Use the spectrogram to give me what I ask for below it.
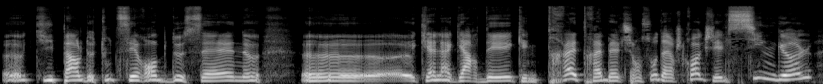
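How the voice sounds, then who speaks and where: A man's voice: sits high, expressive, measured pace, creaky, darkish tone. A man from the Lyon area talking in a casual vlog, rambling and chatty as he shows his purchases, with bursts of exasperated complaint. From Lyon area, France. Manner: rambling, chatty, many fillers and tag questions. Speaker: vlogger.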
